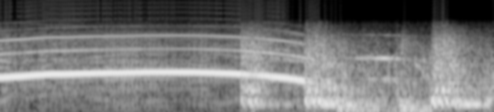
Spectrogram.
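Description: A single high electric guitar note slides up, is held steady for over a second and then falls away, while the crowd begins cheering about a second in; drum hits come back at the very end.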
